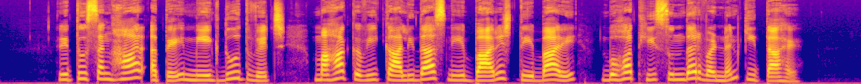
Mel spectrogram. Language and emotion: Punjabi, neutral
